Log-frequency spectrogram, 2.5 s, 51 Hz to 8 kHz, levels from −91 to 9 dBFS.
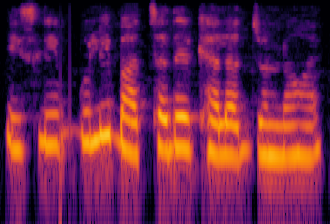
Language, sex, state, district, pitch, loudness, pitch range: Bengali, female, West Bengal, Jhargram, 275 Hz, -16 LUFS, 245-305 Hz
